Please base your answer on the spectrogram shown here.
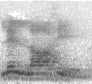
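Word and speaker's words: لِلّٰهِ: And when you pronounce these together, you do not pronounce this alif here. It becomes lillahi.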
